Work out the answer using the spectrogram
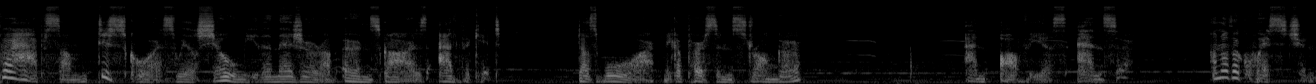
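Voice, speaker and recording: Whispering in a put-on character voice at a fairly slow pace, the speaker leaves long, frequent pauses over clear background noise. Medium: video game. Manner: measured, riddling.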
